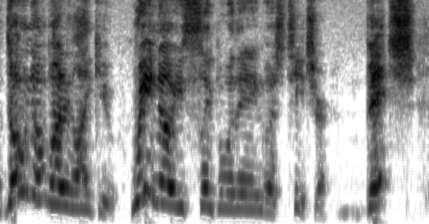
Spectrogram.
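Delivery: loud, high insult at the principal; angry outburst. Retold or imitated. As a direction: act out a kid lashing out, yelling. Acted outburst at laughing principal.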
